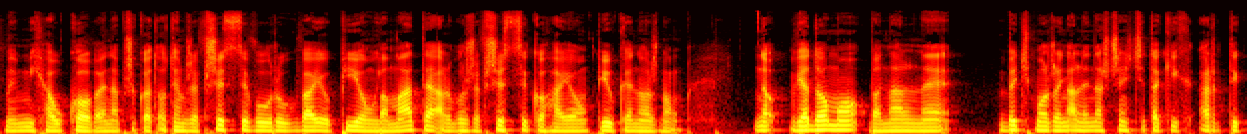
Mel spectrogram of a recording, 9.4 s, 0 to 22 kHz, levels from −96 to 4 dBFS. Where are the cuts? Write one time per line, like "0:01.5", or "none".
0:02.8
0:04.4
0:06.5
0:08.0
